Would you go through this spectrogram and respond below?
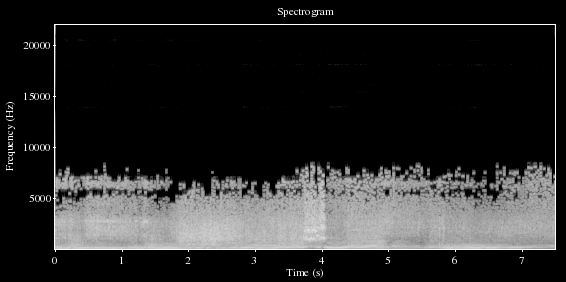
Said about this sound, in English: He should have waited until we got inside the car before driving off.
